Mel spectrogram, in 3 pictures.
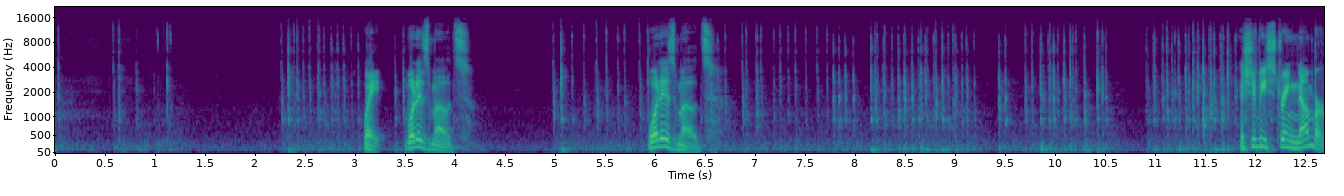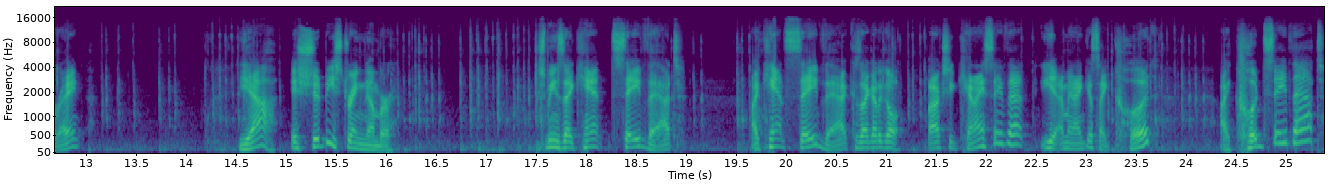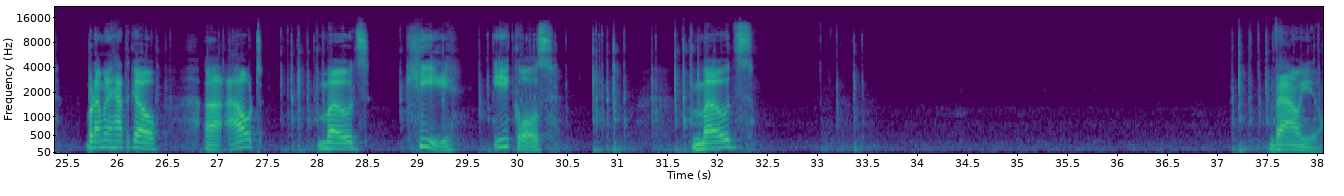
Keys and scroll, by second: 0.0-0.3 typing, 2.0-3.7 typing, 4.8 ctrl+c, 5.3 ctrl+u, 5.6-12.9 typing, 14.3 ctrl+:, 14.4-16.2 typing, 17.5 ctrl+c, 20.9-24.1 typing, 25.7-26.6 typing, 28.8 typing, 30.9-32.2 typing, 33.6-34.4 typing, 37.5-38.0 typing.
